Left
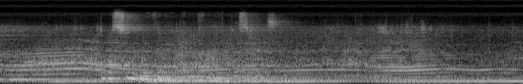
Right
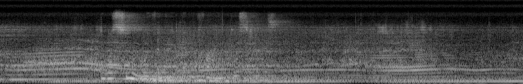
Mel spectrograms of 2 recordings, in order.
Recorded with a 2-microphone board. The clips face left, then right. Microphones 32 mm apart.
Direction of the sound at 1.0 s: 35° right (ahead or behind).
